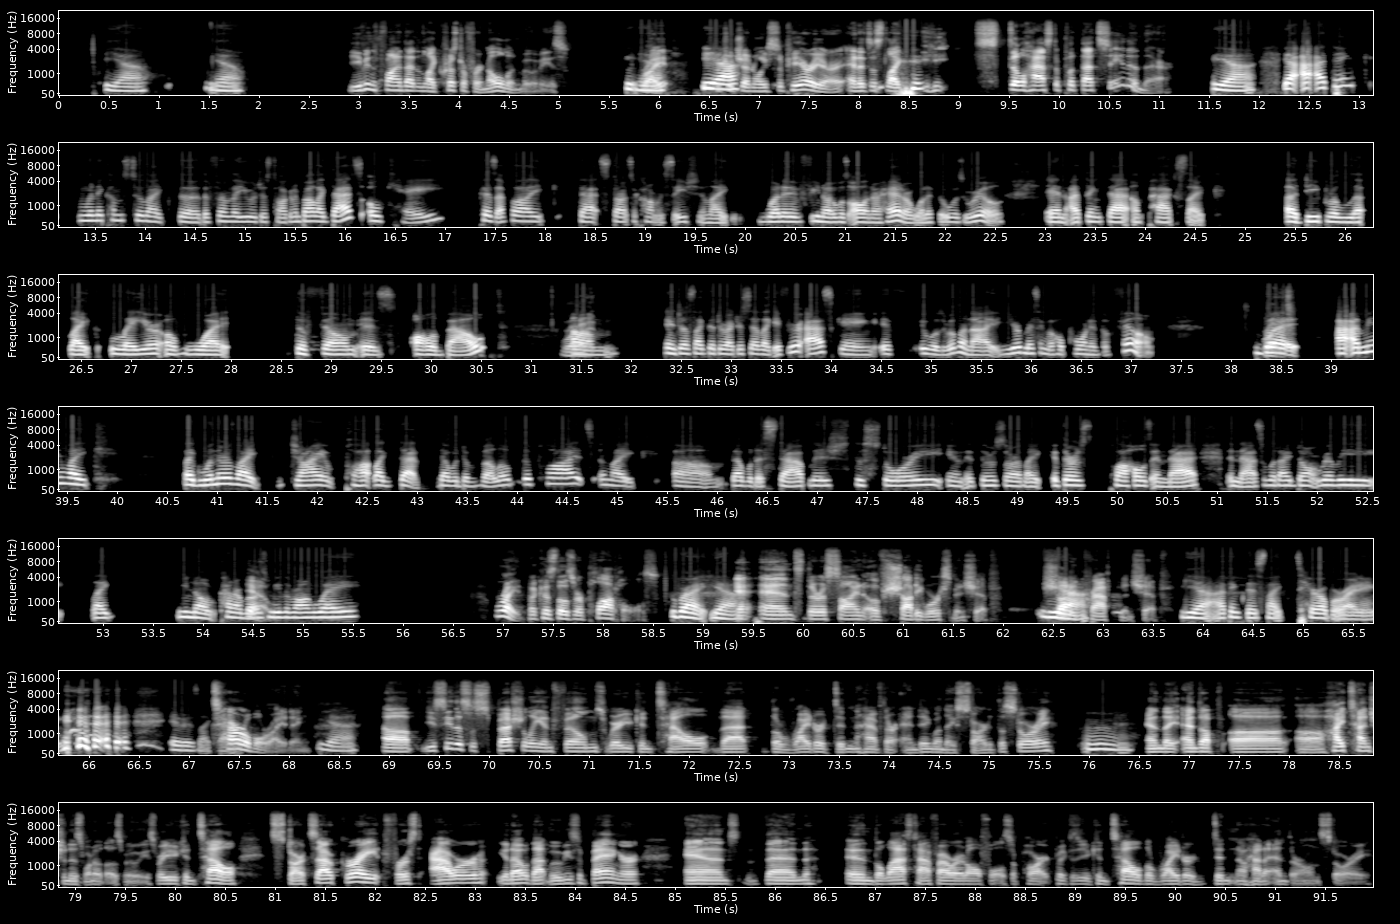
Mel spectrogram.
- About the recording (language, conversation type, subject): English, unstructured, How do you feel about movies that leave major questions unanswered—frustrated, intrigued, or both?
- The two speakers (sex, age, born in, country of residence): female, 20-24, United States, United States; male, 55-59, United States, United States
- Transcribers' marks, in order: other background noise; distorted speech; background speech; giggle; tapping; laugh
